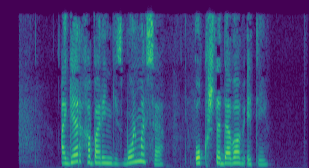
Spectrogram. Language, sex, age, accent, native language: Uzbek, female, 18-24, Qashqadaryo, Uzbek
